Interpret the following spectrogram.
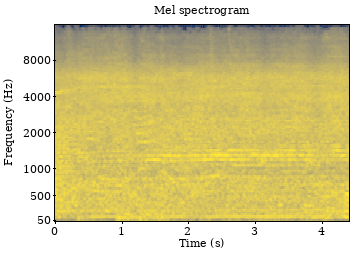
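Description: Combat robots' motors running in the arena: a steady whine over a low hum, with no impacts.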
